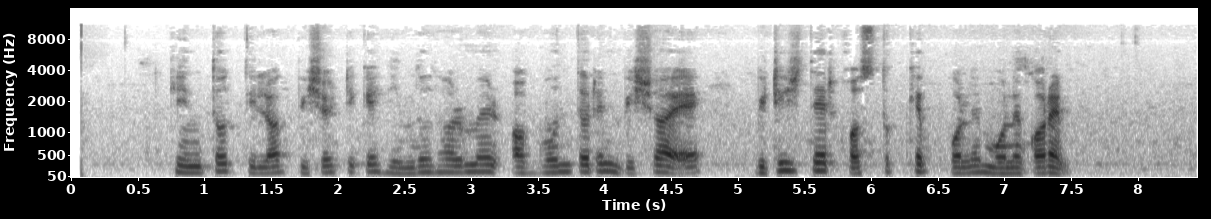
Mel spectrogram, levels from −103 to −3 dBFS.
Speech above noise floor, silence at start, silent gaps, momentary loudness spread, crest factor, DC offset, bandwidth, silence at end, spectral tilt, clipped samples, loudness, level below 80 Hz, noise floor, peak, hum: 35 dB; 0.8 s; none; 12 LU; 24 dB; under 0.1%; 11.5 kHz; 0.95 s; -5 dB/octave; under 0.1%; -29 LUFS; -68 dBFS; -63 dBFS; -4 dBFS; none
